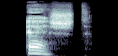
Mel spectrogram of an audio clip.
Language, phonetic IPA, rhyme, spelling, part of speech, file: Hungarian, [ˈɛʃt], -ɛʃt, est, noun, Hu-est.ogg
- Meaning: 1. evening, eve 2. recital, show in the evening (compare French soirée (“evening activity, party”, literally “evening”))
